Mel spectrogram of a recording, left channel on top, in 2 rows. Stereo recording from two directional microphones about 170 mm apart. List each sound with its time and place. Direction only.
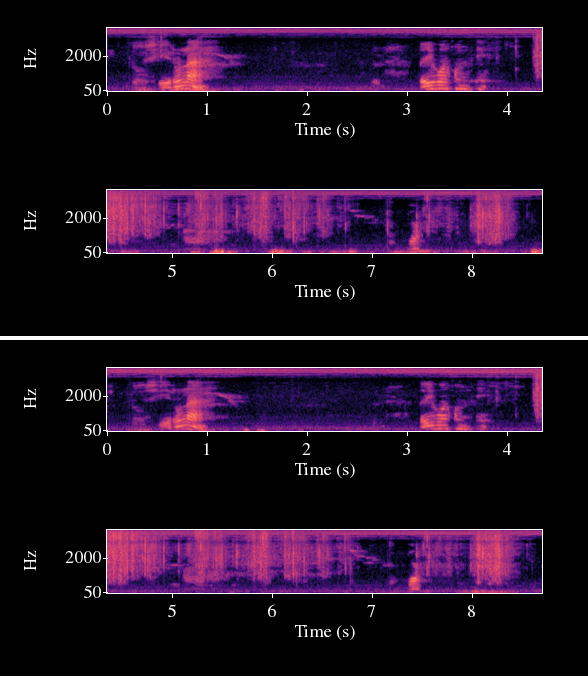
0.3 s speech: 50° left (ahead or behind)
3.1 s speech: 50° left (ahead or behind)
4.3 s crushing: 60° right (ahead or behind)
8.0 s walk: 65° right (ahead or behind)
